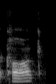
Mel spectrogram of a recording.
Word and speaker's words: conch: So there's the conch of teleportation. It is a relatively large conch or conch, depending on what part of the world you're talking about. Say it like a Floridian conch. Conch.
